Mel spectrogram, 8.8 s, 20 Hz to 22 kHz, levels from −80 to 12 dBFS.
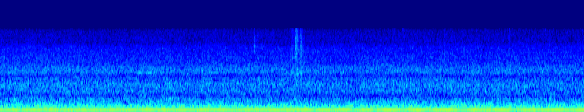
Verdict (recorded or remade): recorded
